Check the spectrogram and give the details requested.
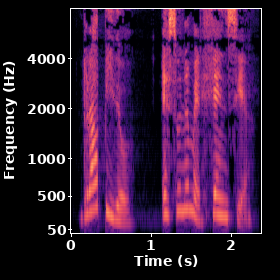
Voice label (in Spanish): rapido es una emergencia, Spanish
